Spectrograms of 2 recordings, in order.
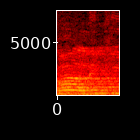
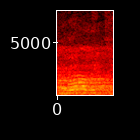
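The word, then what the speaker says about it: مالكِ: Banyak dari orang, banyak dari manusia yang membaca kalimat Maliki Yaumiddin seolah-olah kafnya itu sukun. Jadi Malik Yaumiddin.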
